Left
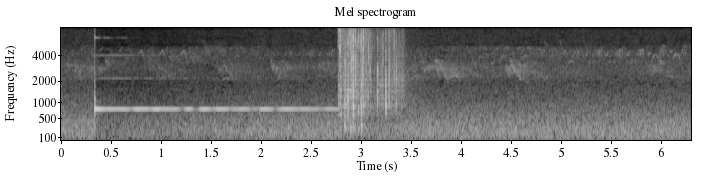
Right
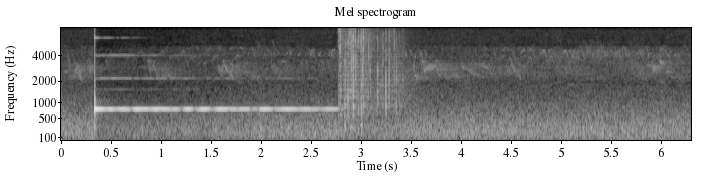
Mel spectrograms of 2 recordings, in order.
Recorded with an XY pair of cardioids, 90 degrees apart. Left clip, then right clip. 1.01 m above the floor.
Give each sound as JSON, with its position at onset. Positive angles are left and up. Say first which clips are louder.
{"t": 0.3, "sound": "a bell", "louder": "right 8 dB", "azimuth_deg": -60, "distance_m": 0.8}
{"t": 2.8, "sound": "crumpling", "louder": "left 7 dB", "azimuth_deg": 55, "distance_m": 1.1}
